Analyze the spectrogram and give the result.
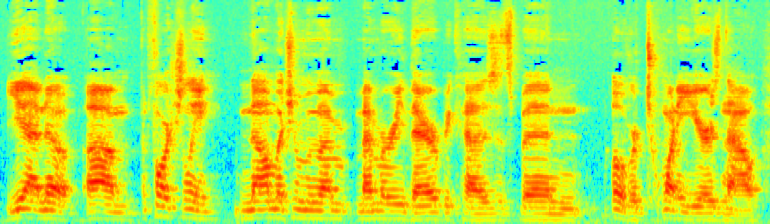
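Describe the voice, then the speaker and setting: A man's voice: mid-range voice, steady tone, fairly quick, recorded from a distance. A young man from Costa Rica, interviewed in a small office at a desk microphone, upbeat and agreeable. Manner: upbeat, agreeable, laughs often. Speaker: executive assistant, guest. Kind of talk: casual interview chat. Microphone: desk microphone on stand. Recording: music bed under voice.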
